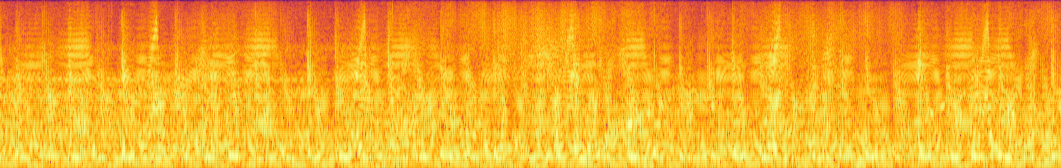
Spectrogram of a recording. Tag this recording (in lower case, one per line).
throbbing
